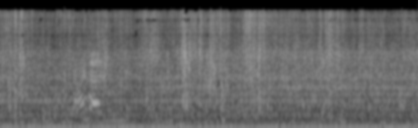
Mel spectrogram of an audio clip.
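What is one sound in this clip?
Water splashes and sloshes as a net is hauled through it.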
